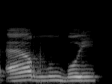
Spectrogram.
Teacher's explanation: Wa idza qila lahum la tufsidu fil ardi bukan ardi, tapi roknya itu samar. Roknya itu dia lembut, tidak seperti r. Ardi, itu salah, kasar.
